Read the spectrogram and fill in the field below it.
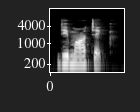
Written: demotic

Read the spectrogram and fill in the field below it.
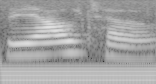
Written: rialto

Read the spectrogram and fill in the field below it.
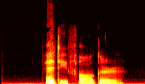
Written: pettifogger

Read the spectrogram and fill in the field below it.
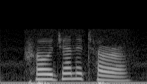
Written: progenitor

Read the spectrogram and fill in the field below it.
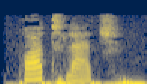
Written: potlatch

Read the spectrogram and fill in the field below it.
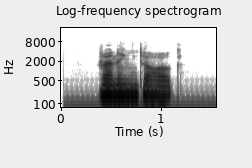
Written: running dog

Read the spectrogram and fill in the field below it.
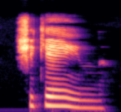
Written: chicane

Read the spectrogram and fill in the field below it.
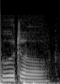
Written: boodle

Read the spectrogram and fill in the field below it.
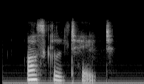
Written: auscultate

